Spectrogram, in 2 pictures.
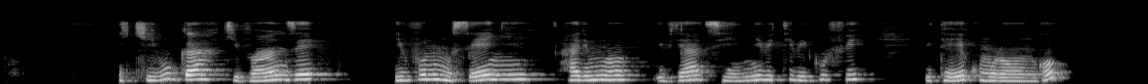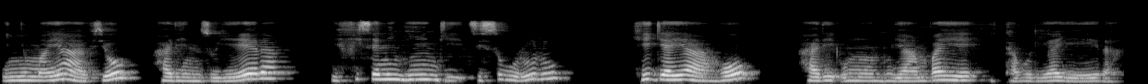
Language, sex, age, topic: Rundi, female, 36-49, education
